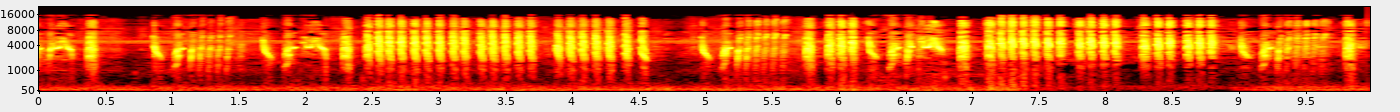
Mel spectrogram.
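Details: Long-tailed shrike training song for other songbirds, with fast rattling series of sharp high notes mixed with short whistled slurs, delivered in rapid runs with short breaks.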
